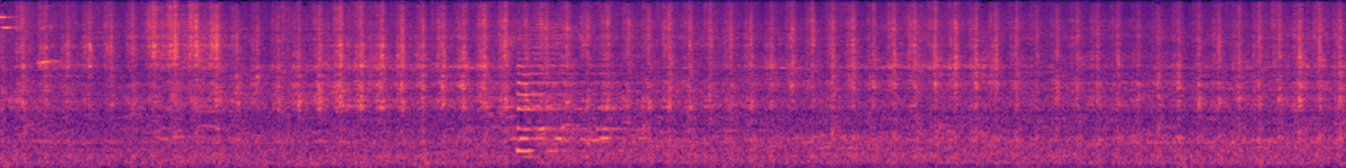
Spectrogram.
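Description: Diesel-hauled passenger coaches rolling slowly past, wheels clicking rapidly and steadily over the rail joints. About five seconds in, a short train horn blast sounds.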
